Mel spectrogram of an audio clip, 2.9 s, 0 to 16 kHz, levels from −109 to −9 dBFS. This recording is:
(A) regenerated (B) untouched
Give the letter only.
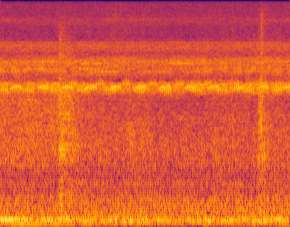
A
